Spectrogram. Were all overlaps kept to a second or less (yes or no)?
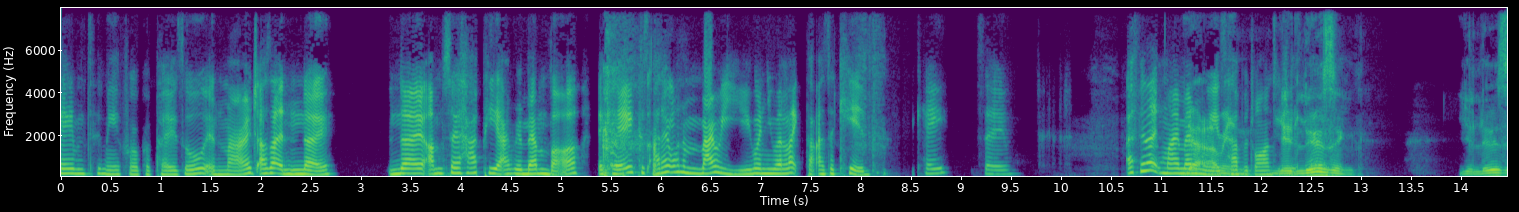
no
